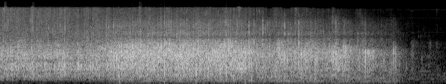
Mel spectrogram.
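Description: A convention audience at a hospitality event gives a big, loud round of applause for Jasminder, Prabhjot and their team, swelling to a dense roar of clapping and then tapering off sharply at the end.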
